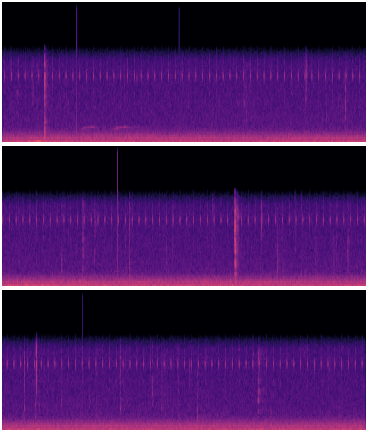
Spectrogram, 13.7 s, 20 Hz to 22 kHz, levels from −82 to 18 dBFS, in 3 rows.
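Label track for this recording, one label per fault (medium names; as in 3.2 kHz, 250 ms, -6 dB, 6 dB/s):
0.940000	0.940000	pop -12 dBFS
2.220000	2.220000	dropout 4.6 ms
6.000000	6.000000	pop -8 dBFS
10.110000	10.110000	pop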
